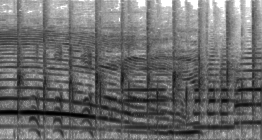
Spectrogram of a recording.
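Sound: hand clapping applause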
